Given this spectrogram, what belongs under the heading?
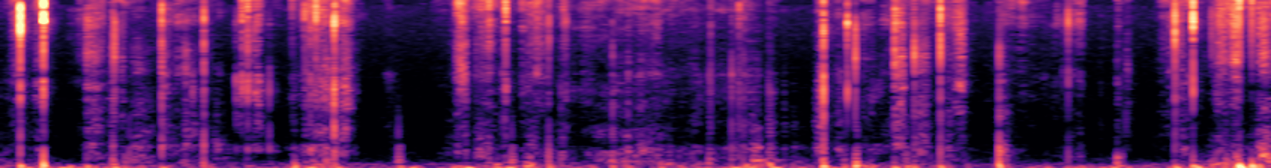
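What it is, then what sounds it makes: Painted wooden stacking ring toy. Long grey nails scratch and tap across the colorful rings of a painted wooden stacking ring toy. The result is quiet, dry scratching broken by sharp, short clicks and taps that die away almost instantly, with a soft low rumble underneath.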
